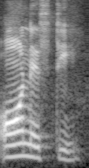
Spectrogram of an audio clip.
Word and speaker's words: honesty: Here H is silent, so we will pronounce it honesty.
